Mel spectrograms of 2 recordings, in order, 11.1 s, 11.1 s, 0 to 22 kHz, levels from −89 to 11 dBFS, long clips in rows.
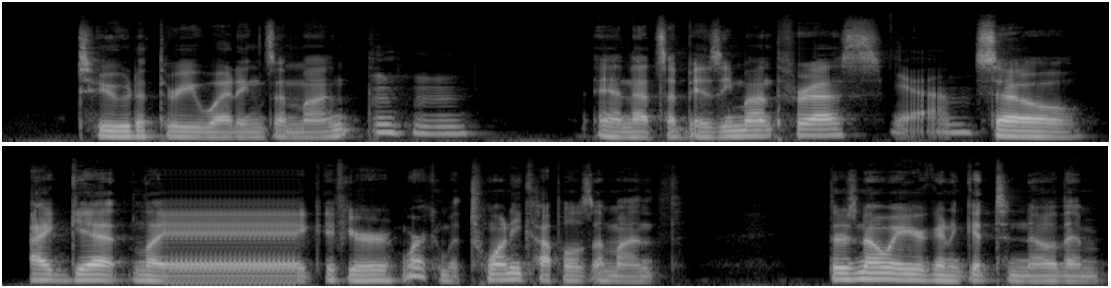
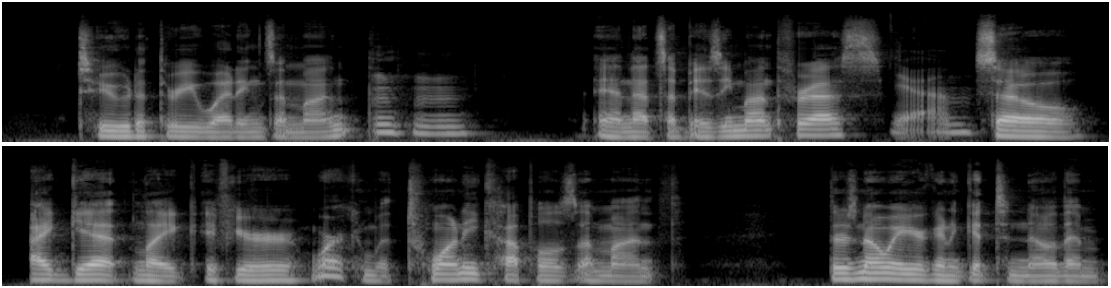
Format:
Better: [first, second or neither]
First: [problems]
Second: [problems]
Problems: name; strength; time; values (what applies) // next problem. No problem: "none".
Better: second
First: audio freezing; at 6.5 s for 0.5 s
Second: none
